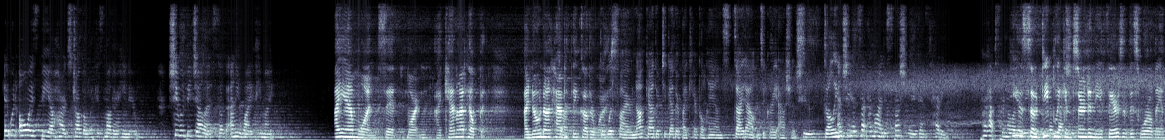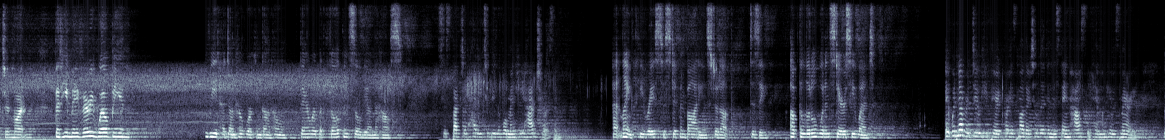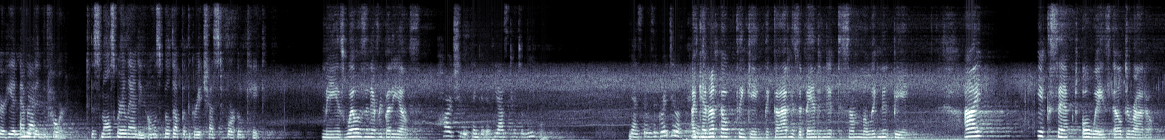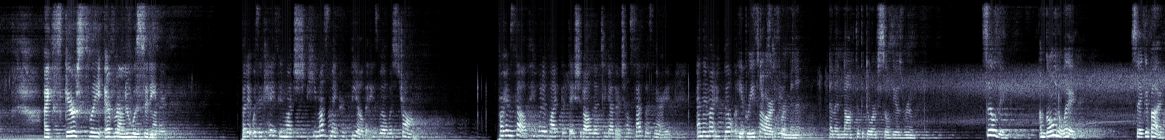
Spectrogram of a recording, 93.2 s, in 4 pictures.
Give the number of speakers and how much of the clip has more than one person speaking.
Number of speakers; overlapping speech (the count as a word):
three, about 8%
